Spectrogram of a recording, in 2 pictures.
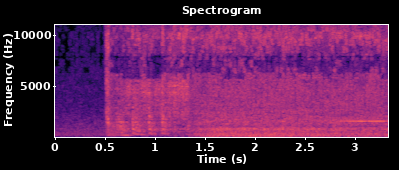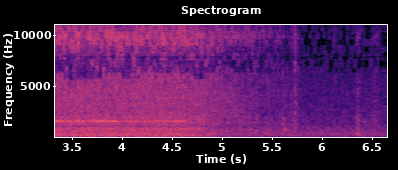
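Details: Toyota Vigo 2.7 petrol, 2TR engine, after replacing the starter (mounted passenger side under the coil): quick crank, engine catches immediately and runs smooth and steady, then settles; clean, healthy start.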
